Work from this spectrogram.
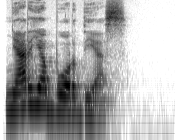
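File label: "няръя бордъяс", Komi, female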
